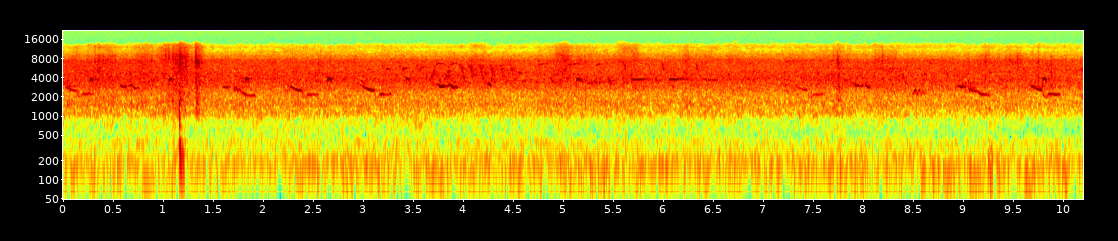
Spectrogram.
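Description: Small bird chirping repeatedly in short, falling notes over a low steady background rumble, with a single sharp click about a second in.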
